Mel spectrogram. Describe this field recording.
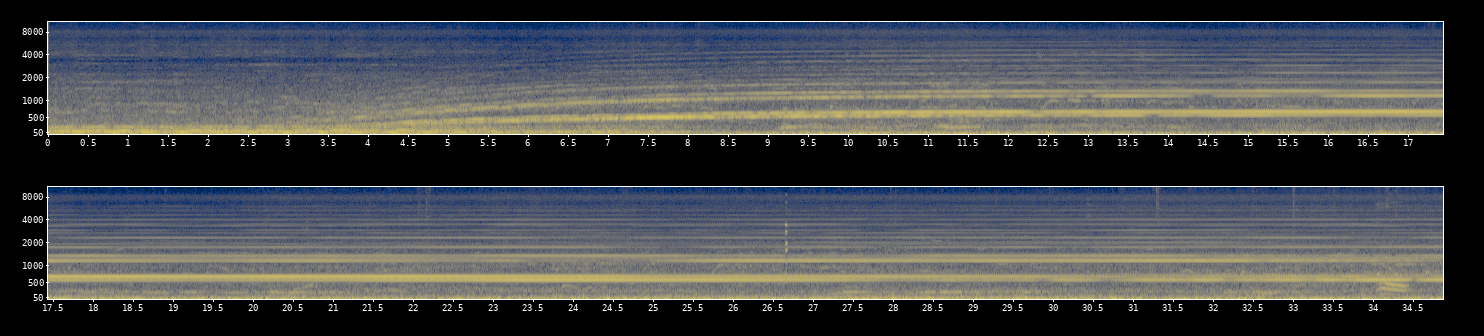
The water-dam siren is part of the daily life in Omkareshwar.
